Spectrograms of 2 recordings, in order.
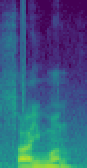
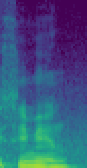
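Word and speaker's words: siemens: करेंगे तो क्या कहेंगे, साइमन। कोई साइमन पढ़ता है, कोई सीमेन, या कोई साइमन पढ़ेगा, कोई पढ़ेगा क्या, सीमेन। SIEMEN क्या होगा, साइमन या सीमेन भी आप जो पढ़ना चाहें पढ़िए, लेकिन स्पेलिंग तो इंग्लिश में सेम ही होगा।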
